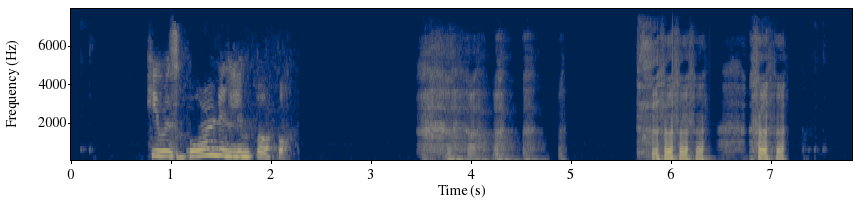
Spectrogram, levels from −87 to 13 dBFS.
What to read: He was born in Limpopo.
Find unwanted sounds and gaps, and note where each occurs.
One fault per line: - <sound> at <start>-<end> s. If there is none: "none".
- laugh at 3.4-5.0 s
- laugh at 5.6-7.2 s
